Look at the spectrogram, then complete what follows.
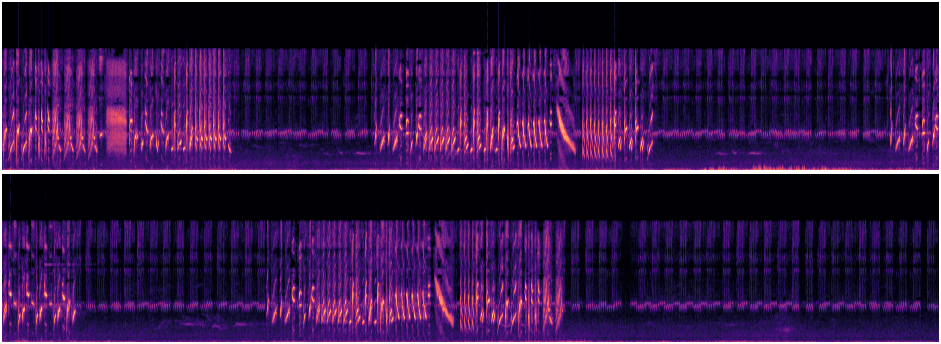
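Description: European goldfinch singing: four bursts of fast, twittering song, each a few seconds long, with pauses between. A steady, high-pitched pulsing trill runs underneath the whole time.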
